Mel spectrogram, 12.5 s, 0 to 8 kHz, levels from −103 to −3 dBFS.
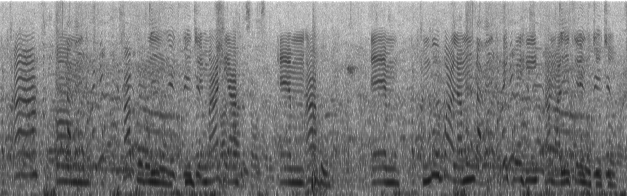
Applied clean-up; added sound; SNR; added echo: none; Crowd / Fireworks; 2 dB; none.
